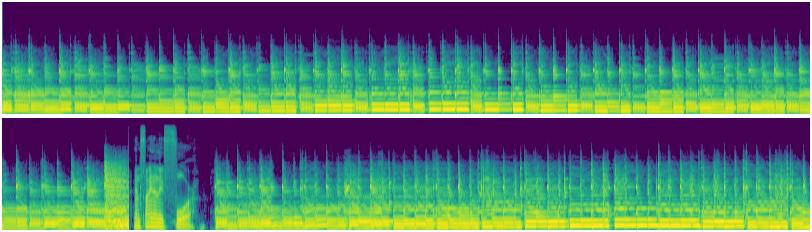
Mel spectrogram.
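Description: Electric guitar playing an E minor scale in a three-notes-per-string pattern with alternate picking, each note picked several times in quick succession as the line steps up the neck. About two-thirds of the way through there is a brief swooping slide in pitch and a short break before the picking resumes.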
